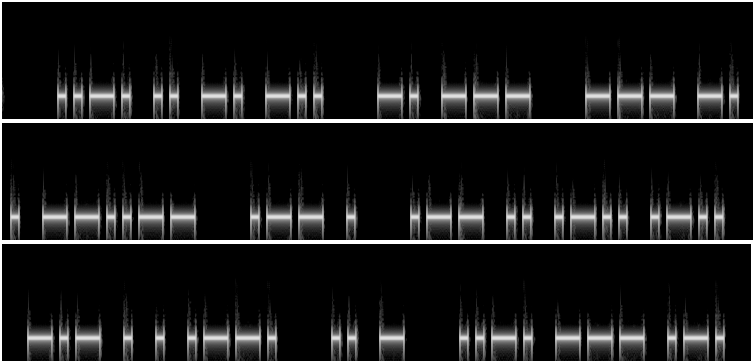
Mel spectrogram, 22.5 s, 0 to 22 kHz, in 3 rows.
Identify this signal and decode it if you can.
Morse code, heard as a keyed tone, about 15 wpm, 700 Hz. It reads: FIND NO ONE, WE WILL KEEP IT FOR
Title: Sentences from Top 1600 Words 15wpm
